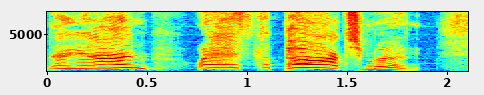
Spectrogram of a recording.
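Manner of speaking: very high, shrill, loud shout, polite voice dropped. Describing a woman turning from a customer to call her husband: retelling a shout. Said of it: "just shout ... In just like a completely different voice as the customer service one".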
